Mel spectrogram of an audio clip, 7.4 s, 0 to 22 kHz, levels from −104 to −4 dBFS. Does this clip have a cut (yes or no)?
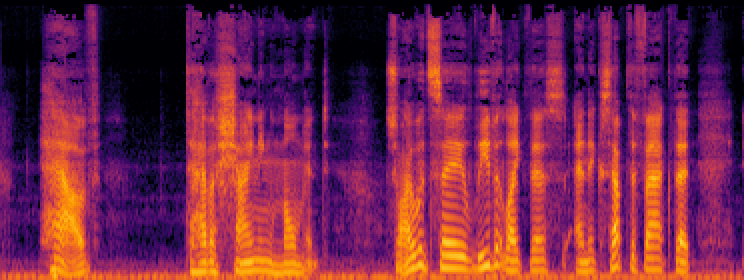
no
